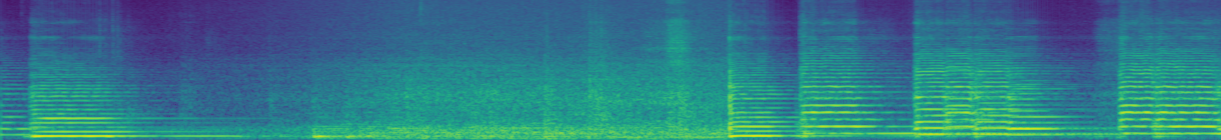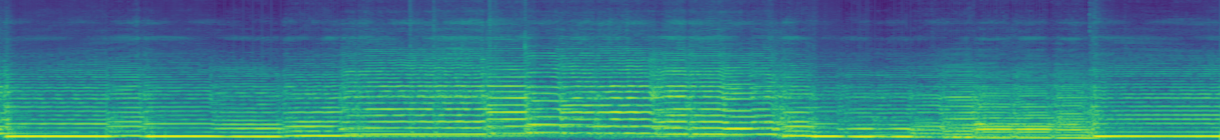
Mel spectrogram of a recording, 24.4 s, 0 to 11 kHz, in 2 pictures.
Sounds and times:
Double bass: 0.0 - 24.4.

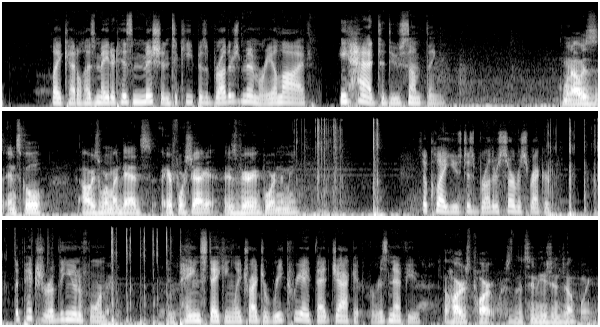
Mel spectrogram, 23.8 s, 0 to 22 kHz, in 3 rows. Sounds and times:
Computer keyboard: 11.8 - 12.5, 15.2 - 16.2, 17.3 - 18.3.

